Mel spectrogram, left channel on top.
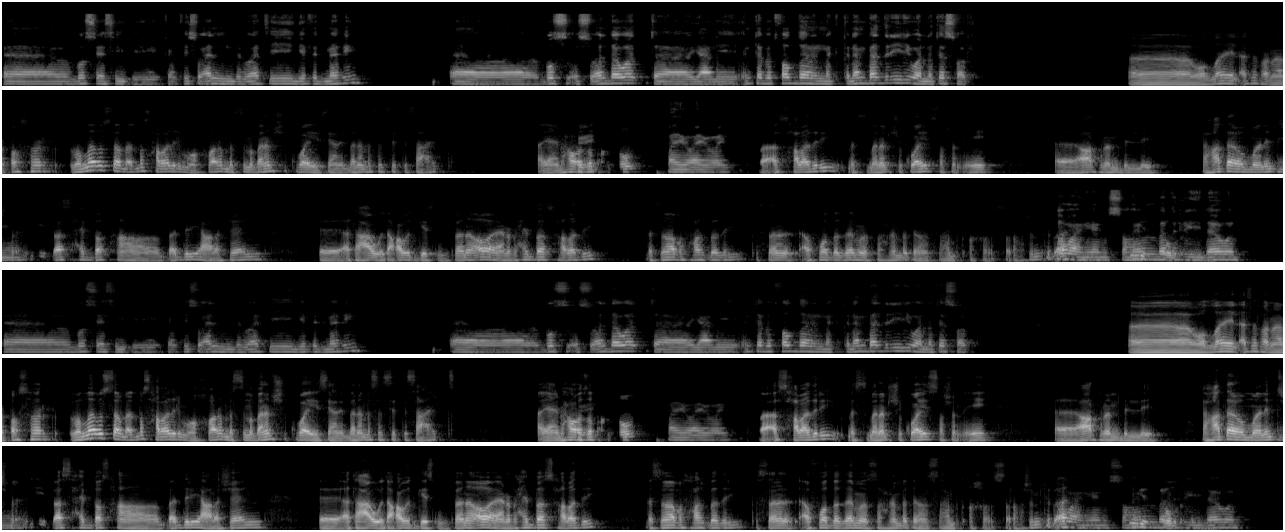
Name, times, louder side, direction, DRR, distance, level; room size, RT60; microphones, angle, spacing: voice 1, 0.0-3.6 4.5-9.7 18.6-18.8 19.5-20.1 25.6-25.8 36.2-38.0, left 4 dB, 55° left, 0.7 m, -33 dB
voice 2, 11.3-17.2 18.2-19.1 20.4-22.7 23.3-24.3 24.8-28.3 28.8-31.6 32.1-33.0 33.3-36.3 36.9-37.4, right 4 dB, 65° right, 0.6 m, -28 dB
8.6 x 6.0 x 7.6 m
head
